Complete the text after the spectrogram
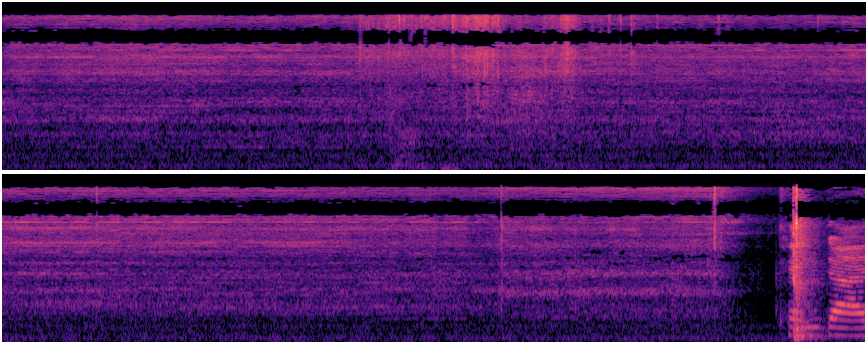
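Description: A heat gun blows with a steady whooshing hum.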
